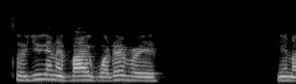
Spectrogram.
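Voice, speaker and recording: A woman with a non-native accent, medium pitch, fairly even intonation and a moderate pace. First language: not English. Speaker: caller sharing a testimony. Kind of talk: testimony. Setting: call-in while driving. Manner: halting.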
